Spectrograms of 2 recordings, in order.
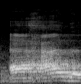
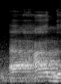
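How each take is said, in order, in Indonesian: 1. Bunyi akhir memudar perlahan tanpa hentian. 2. Bunyi akhir dipotong dengan hentian glotis. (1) "Suaranya hilang tapi pelan-pelan" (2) "kita tambah hamzah. Ini salah"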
